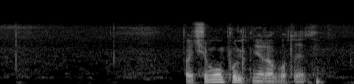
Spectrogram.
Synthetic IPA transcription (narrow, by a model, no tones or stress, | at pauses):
pət͡ɕɪmupulʲt̪nʲɪɾɐbo̰t̪əjɪ̰t̪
